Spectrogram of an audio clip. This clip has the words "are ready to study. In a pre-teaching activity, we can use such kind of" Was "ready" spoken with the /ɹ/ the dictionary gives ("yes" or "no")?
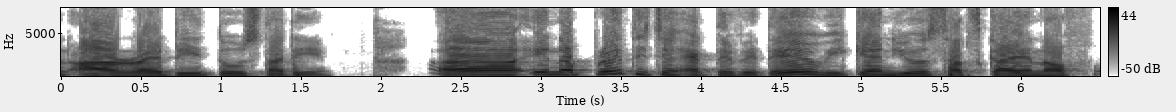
no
